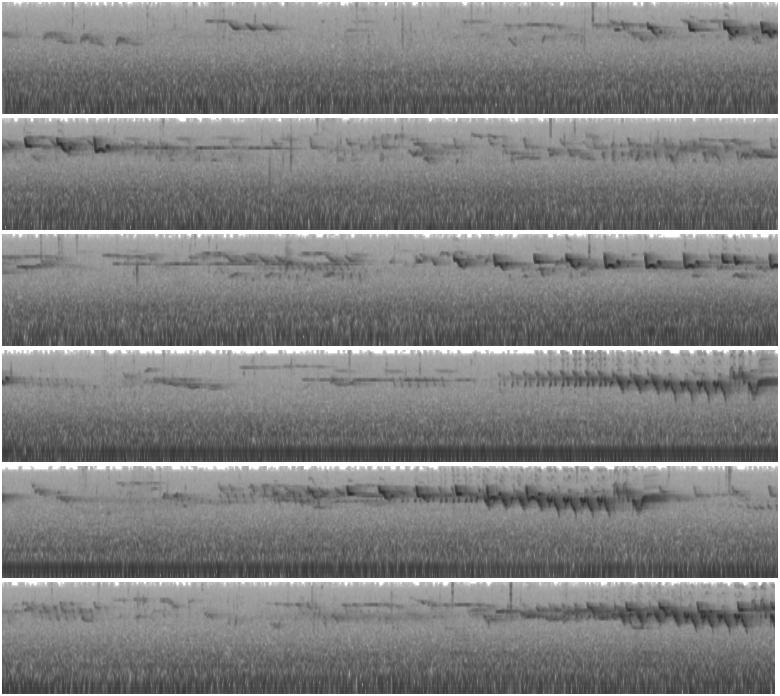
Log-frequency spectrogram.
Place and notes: Genappe, Belgique - Common Chiffchaff
A very great sunny sunday, song of the common chiffchaff in the big pines.
Genappe, Belgium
